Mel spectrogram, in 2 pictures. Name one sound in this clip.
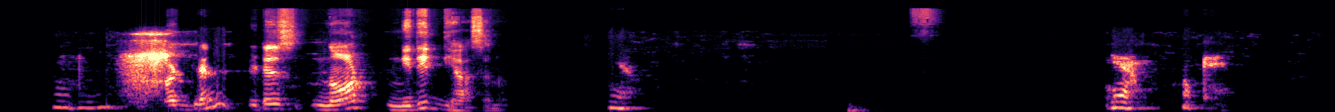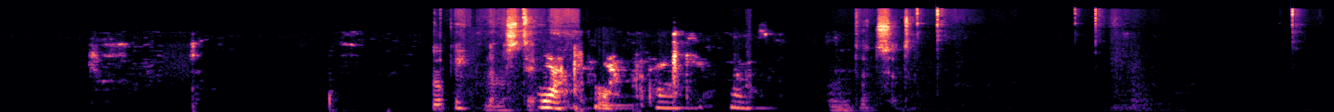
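A middle-aged woman speaks calmly over an online call, with short pauses.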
